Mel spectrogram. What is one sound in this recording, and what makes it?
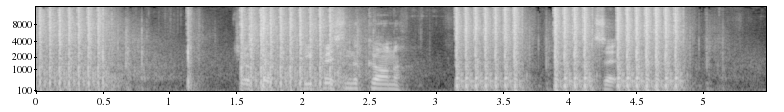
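Automatic gunfire rattles in rapid, close bursts.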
